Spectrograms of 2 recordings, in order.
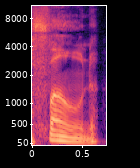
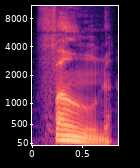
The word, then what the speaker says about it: phone: telephone and a member we have the pH which is pronounced like an F the phone phone phone this phone isn't mine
